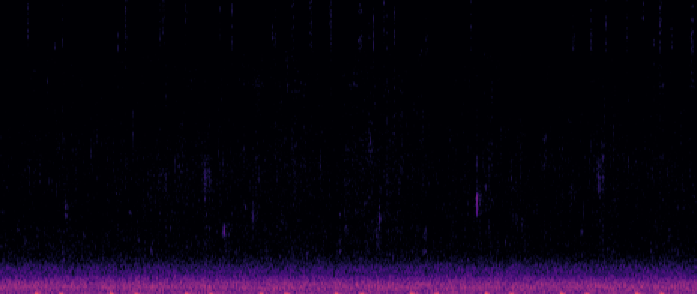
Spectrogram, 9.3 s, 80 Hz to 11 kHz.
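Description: Regular paired low thumps at about 60 beats a minute over a muffled whooshing background; a steady heartbeat as heard from inside the womb.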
